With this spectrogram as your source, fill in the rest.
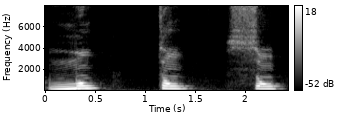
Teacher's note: là on veut pas entendre le N à la fin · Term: voyelle nasale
